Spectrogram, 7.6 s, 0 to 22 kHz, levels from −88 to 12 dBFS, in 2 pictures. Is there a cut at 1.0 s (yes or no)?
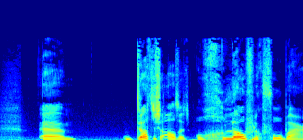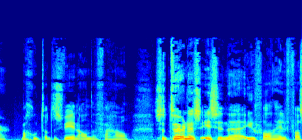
no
